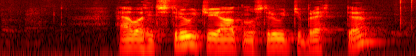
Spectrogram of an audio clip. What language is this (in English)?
Faroese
